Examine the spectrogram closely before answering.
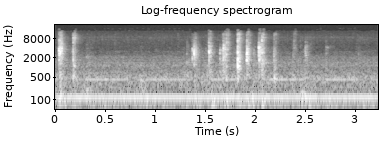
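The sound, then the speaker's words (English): Quick clicking keystrokes as a name is typed into a search on a computer keyboard: a couple of isolated taps, then a fast cluster of several faint clicks before it falls quiet. “Can I type the whole name and still find it?”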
